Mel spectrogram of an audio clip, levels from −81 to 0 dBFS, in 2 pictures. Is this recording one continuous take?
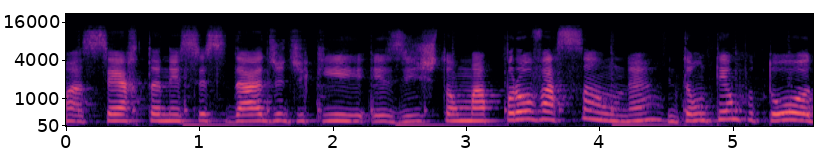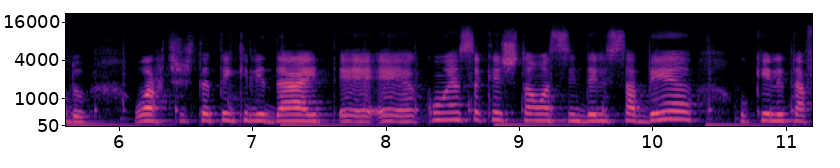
no; 1 cut; at 4.5 s

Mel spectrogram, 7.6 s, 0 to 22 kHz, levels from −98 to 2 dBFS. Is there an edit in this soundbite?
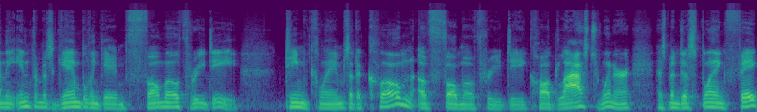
yes; 1 cut; at 3.1 s

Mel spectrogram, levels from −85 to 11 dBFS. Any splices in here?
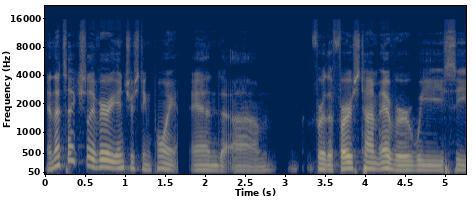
yes; 2 cuts; at 1.7 s, 3.2 s

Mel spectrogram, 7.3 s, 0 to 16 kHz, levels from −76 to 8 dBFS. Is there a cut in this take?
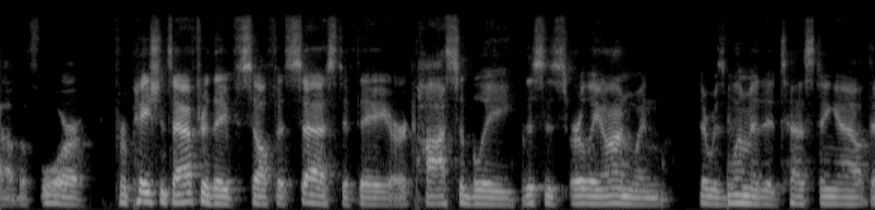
yes; 2 cuts; at 4.3 s, 6.1 s

